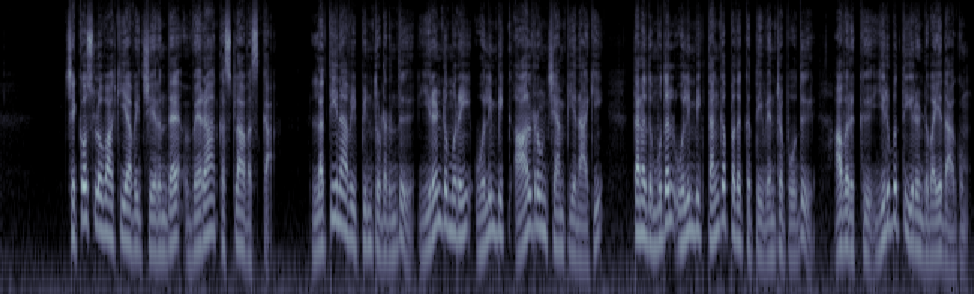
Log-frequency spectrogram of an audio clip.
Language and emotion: Tamil, neutral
